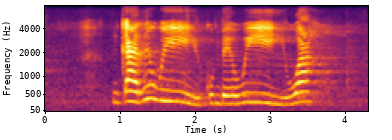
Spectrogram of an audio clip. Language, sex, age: Tsonga, female, 19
